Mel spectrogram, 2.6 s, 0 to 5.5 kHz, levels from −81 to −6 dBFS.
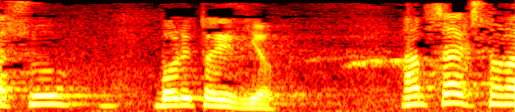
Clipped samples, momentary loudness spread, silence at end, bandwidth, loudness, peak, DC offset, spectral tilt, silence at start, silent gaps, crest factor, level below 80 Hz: under 0.1%; 16 LU; 0 s; 5.4 kHz; -14 LUFS; 0 dBFS; under 0.1%; -7 dB/octave; 0 s; none; 14 dB; -46 dBFS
